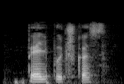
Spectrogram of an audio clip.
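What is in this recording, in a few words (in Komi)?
"пель пытшкӧс", Komi, male; audio dict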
